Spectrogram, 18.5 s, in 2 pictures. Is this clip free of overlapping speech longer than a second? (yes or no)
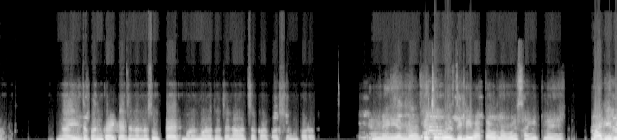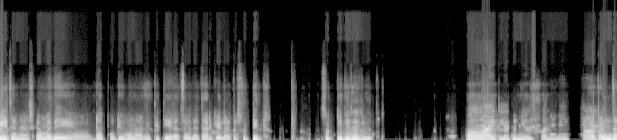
yes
